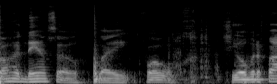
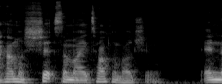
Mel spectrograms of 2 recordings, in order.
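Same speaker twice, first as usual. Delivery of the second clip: normal talking voice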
